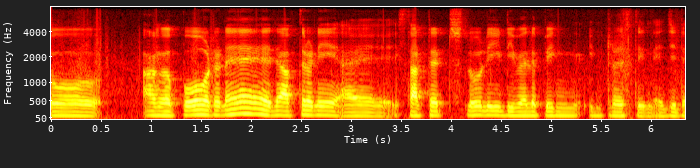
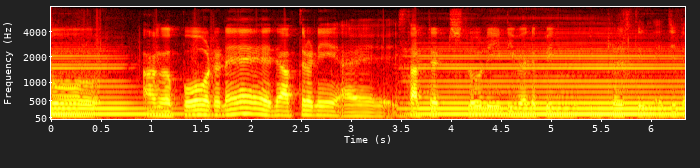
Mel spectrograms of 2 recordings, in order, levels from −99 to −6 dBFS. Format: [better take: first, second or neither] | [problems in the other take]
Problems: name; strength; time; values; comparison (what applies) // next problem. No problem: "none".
first | background sound (Bowed string instrument); 1 dB below the speech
